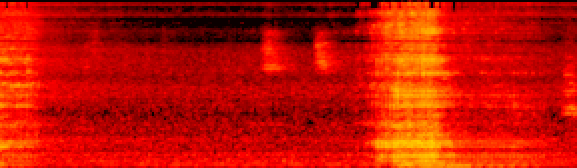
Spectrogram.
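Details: Someone in deep sleep, after several quiet seconds, gives one loud, rough, rumbling breath about a second long; snoring.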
